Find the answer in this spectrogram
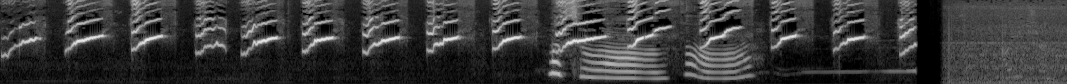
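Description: Guinea pig wheeking: a regular run of short, loud rising whistles, about two a second, with two longer, lower calls about halfway through. The caption has her getting mad when the owner stops singing.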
